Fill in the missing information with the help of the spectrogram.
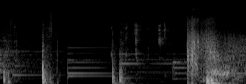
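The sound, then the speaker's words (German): Two short dull thumps, then a loud, hissing splash as a video game character jumps into water after missing a boat, clear with no talking. “ich bin ins Wasser gesprungen, obwohl ich ja direkt aufs Boot wollte.”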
